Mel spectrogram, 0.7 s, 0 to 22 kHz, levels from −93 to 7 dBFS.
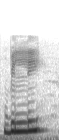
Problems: none marked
